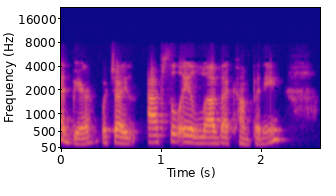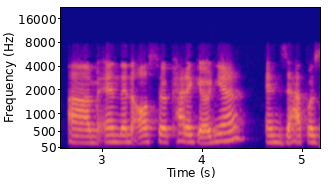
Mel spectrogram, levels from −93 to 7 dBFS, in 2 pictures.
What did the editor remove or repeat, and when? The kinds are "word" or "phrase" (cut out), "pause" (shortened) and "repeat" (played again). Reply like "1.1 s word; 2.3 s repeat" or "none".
none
